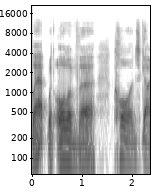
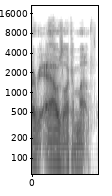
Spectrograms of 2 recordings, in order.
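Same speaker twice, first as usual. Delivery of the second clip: usual speaking voice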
